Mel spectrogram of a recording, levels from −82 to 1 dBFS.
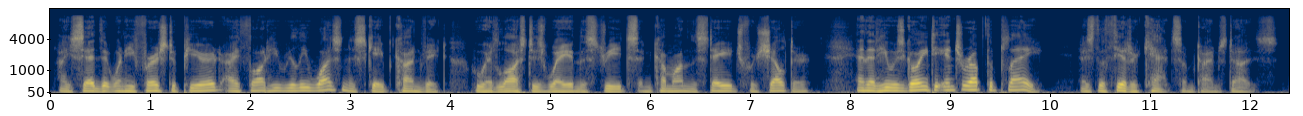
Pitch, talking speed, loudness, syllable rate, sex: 110 Hz, 220 wpm, -20 LUFS, 5.5 syllables/s, male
